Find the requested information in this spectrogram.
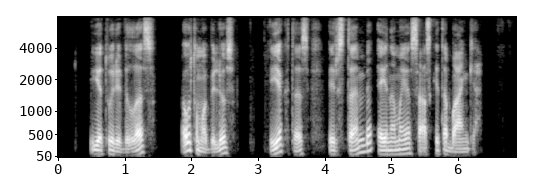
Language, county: Lithuanian, Vilnius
